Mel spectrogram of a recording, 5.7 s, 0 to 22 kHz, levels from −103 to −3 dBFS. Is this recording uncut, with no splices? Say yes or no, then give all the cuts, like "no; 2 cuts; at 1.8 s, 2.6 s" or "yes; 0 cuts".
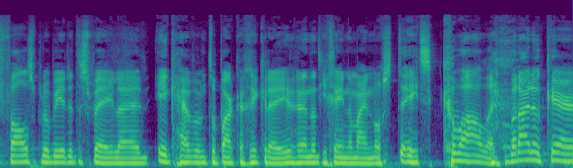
no; 1 cut; at 3.2 s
